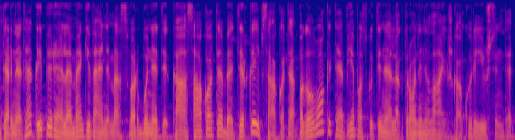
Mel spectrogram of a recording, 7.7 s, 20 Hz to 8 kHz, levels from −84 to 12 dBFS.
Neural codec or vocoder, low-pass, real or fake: vocoder, 44.1 kHz, 80 mel bands, Vocos; 7.2 kHz; fake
